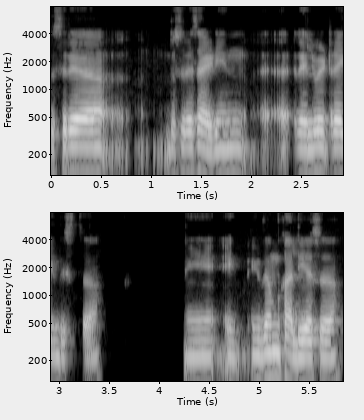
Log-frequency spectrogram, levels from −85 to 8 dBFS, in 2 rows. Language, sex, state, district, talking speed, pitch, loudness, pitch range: Konkani, male, Goa, North and South Goa, 115 wpm, 115 Hz, -17 LUFS, 110-120 Hz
